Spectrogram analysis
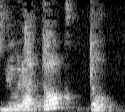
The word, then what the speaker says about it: Yuratok to: Muy importante también la pronunciación cuando decimos Yuratok to. Debe sonar el tok, la C al final de esa sílaba debe sentirse. Con la melodía sería así: Yuratok to.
